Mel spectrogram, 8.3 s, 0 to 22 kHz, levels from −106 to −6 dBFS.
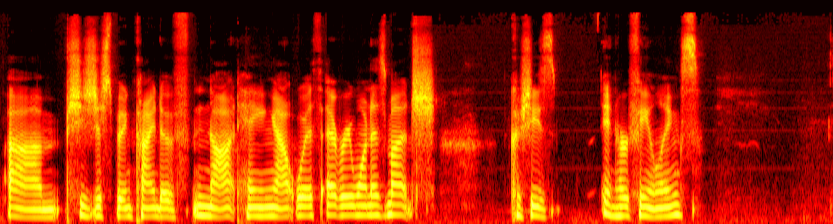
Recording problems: squashed, flat; somewhat

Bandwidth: 17 kHz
